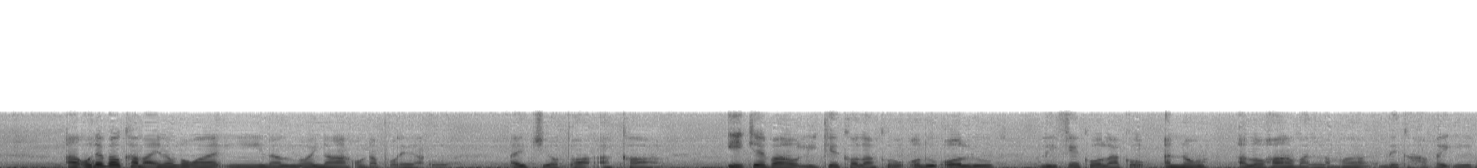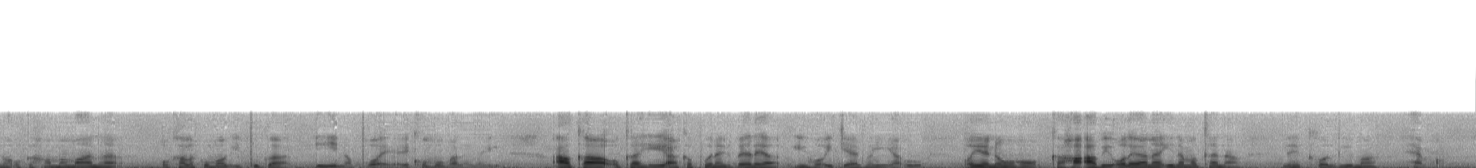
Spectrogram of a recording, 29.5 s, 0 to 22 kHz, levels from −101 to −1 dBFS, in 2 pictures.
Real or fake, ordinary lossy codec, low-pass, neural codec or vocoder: fake; none; 7.2 kHz; codec, 16 kHz, 0.8 kbps, ZipCodec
